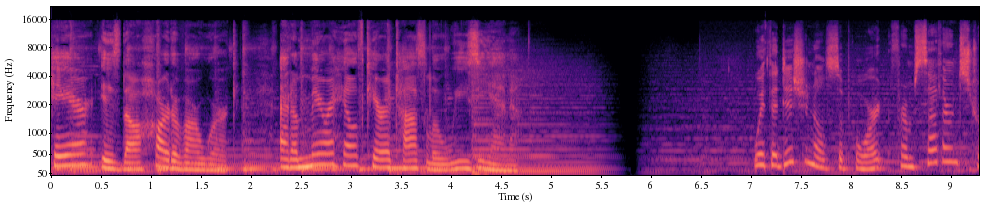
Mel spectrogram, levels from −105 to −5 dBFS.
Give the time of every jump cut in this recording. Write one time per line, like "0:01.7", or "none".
0:07.0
